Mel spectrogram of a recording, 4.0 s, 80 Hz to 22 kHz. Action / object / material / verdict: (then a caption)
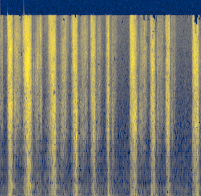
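scrape / frozen shaved ice in a plastic cup / ice / none. A wooden stick scrapes and lifts orange frozen shaved ice from a full plastic cup. About 11 crisp, crunchy scraping strokes come in an even rhythm, each a bright, gritty rasp with a soft low thump underneath. The strokes fade quickly between passes.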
